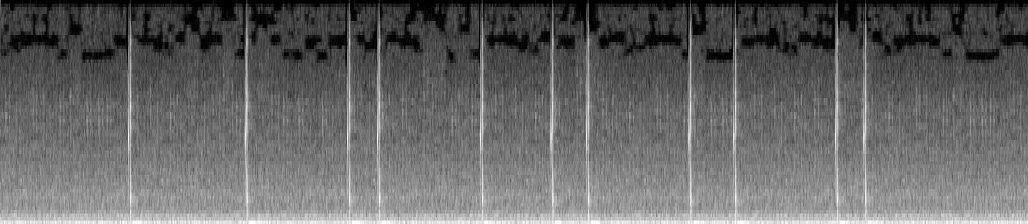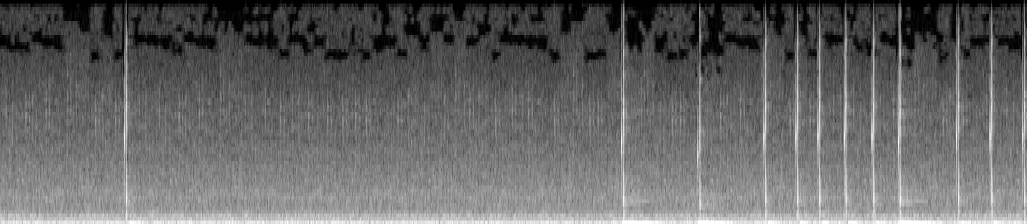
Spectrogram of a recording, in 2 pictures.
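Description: Short menu ticks sound as selections change, in quick bursts toward the end.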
